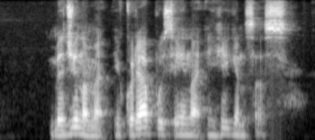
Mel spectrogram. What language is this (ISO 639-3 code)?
lit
